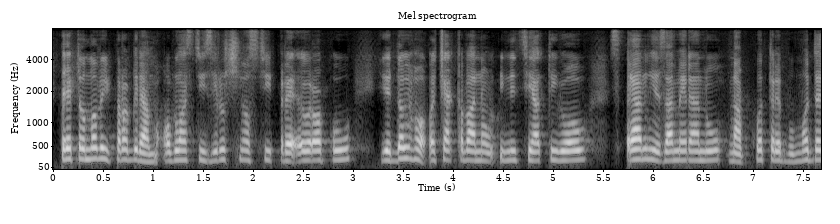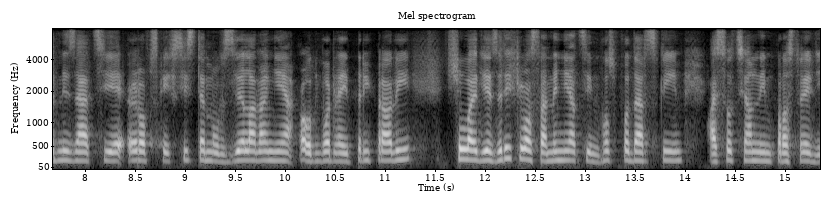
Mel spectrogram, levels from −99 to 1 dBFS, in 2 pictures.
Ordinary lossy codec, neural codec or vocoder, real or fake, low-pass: none; codec, 16 kHz, 1 kbps, FunCodec, trained on Chinese and English, 50 frames a second; fake; none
